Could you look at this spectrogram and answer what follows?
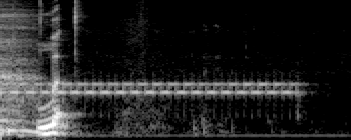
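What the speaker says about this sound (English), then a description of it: "So, we got phone ringing." A telephone rings with one steady, thin electronic tone that holds for over a second and then stops, and a brief voice is heard just before it.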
